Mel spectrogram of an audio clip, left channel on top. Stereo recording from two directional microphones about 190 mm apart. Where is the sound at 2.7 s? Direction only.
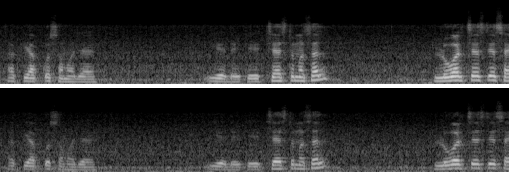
55° left (ahead or behind).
